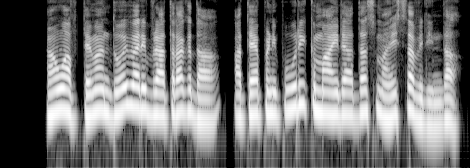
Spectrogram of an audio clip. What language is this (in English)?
Gaddi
